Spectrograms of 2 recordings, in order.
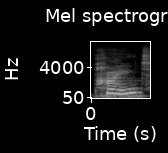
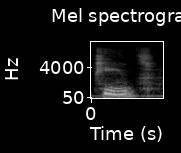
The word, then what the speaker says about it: Pint: Pronounced pint instead of peent, Pint Drop is a faithful and optimistic young warrior.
